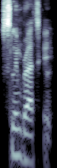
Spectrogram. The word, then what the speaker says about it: ZlimBratSki: Just ZlimBratSki. ZlimBratSki. Yeah. ZlimBratSki. So many people go Bratski. No, just Bratsky. It's like pillow talk, isn't it?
